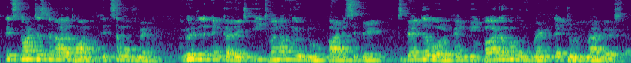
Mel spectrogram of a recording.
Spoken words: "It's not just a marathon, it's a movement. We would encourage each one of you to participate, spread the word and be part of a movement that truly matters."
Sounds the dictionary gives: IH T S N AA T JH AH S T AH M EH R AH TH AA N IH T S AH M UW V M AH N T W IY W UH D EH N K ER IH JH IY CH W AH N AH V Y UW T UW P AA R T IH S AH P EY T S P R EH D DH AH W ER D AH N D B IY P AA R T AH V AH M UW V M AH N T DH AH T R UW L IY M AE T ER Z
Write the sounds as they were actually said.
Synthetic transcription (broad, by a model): IH T S N AA T JH AH S T AH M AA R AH T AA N IH T S AH M UW V M AH N T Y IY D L EH N K ER IH JH IY CH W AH N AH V Y UW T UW P AA R T IH S AH P EY T S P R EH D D AH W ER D AH N D B IY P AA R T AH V AH M UW V M AH N T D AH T UW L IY M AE T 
